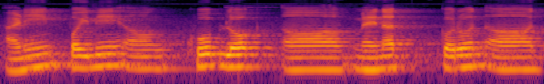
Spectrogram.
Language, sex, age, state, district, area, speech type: Goan Konkani, male, 30-45, Goa, Pernem, rural, spontaneous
